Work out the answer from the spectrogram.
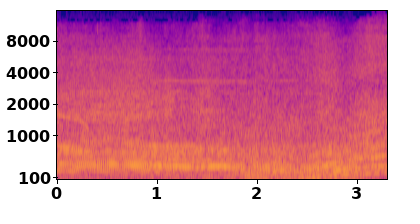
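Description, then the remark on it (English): A Joe Gibbs Racing race car does donuts at New Hampshire after a win, burning down a used set of Goodyear Eagle tires. Its engine roars and revs continuously while the tires spin, producing a dense, steady rush of noise without pause. No voices are heard. “As Christopher burns down a used set of Goodyear Eagles.”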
